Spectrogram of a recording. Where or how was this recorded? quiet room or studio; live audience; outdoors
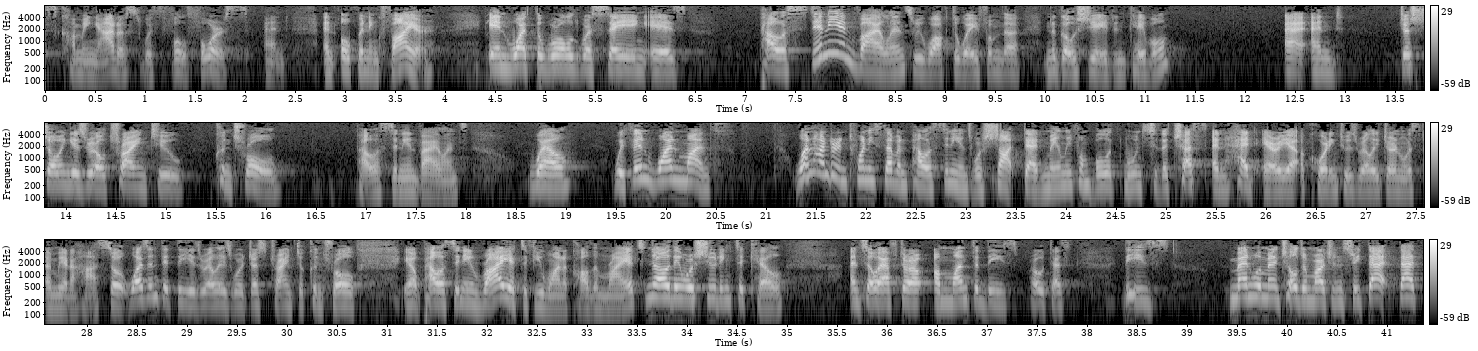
live audience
